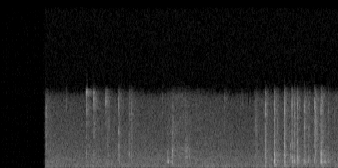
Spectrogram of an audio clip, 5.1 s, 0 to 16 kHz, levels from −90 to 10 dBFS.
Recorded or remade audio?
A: recorded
